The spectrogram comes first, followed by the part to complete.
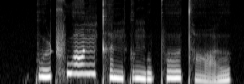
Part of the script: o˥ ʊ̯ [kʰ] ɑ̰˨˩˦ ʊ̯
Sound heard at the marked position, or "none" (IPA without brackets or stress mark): t̪ʰ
